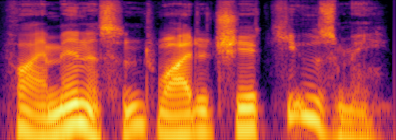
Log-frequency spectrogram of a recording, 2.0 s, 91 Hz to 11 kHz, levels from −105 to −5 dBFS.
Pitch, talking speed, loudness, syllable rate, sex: 120 Hz, 275 wpm, -18 LUFS, 6.9 syllables/s, male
